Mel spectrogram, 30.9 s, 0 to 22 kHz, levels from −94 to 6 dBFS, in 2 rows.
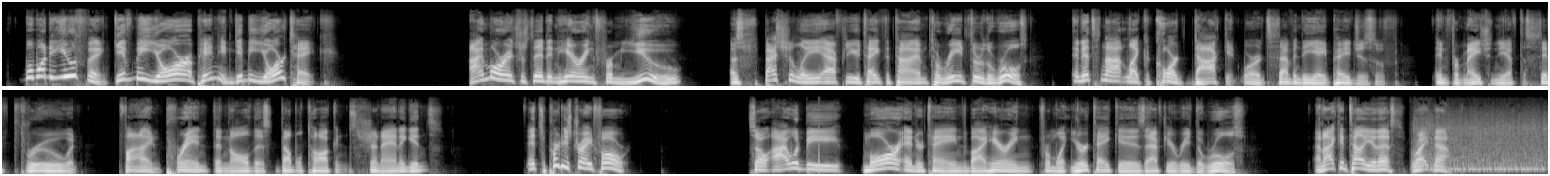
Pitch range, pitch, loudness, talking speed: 115-180 Hz, 135 Hz, -16 LUFS, 175 wpm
